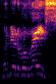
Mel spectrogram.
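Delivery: high, loud anguished yell; yelling in pain. Acted. Cyprianus hit in the face, yelling in high pain. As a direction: wail over a ruined face. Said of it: "he yells".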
